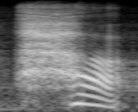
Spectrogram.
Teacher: हा हुरूफ़े हलक़ी है, इसको हलक़ के बीच वाले हिस्से से अदा करते हैं, और इसको अदा करने में हवा बाहर निकलती है मुंह से। हा, इस तरह से।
